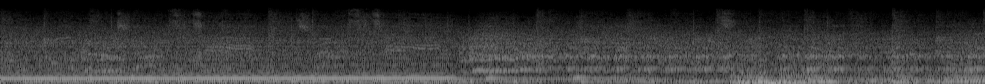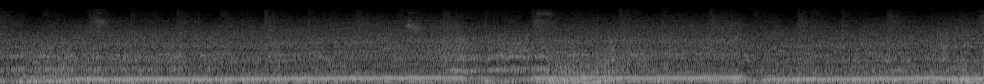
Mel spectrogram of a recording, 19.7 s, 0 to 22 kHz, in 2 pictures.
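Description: Race cars in Gran Turismo 2 accelerating and running flat out, a continuous loud engine whine with pitch climbing through gears and dropping at shifts, under a commentator's voice.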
